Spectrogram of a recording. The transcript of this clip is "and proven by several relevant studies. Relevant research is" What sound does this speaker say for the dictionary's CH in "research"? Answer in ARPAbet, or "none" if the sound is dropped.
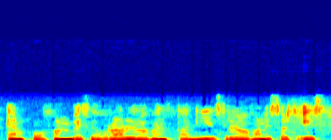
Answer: CH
